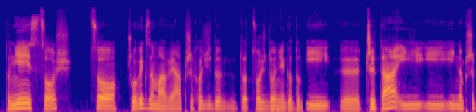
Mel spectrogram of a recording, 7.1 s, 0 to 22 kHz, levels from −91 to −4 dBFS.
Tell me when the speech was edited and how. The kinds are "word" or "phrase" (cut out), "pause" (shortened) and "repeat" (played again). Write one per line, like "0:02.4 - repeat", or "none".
0:01.8 - pause
0:04.5 - word
0:05.0 - pause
